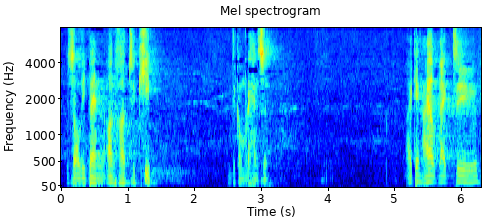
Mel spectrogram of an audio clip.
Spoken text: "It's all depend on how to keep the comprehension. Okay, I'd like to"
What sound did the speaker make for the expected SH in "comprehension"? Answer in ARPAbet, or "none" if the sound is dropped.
S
